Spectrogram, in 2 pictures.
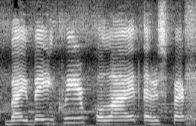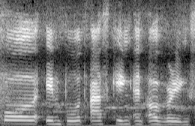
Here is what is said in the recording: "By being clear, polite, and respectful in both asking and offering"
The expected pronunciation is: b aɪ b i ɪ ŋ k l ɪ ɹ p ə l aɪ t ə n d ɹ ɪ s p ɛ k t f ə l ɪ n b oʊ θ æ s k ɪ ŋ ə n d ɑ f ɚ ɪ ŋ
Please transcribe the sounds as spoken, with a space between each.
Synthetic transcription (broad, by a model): b aɪ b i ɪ ŋ k l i ɹ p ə l aɪ t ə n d ɹ ɪ s p ɛ k t f ə l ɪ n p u t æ s k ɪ ŋ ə n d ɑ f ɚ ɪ ŋ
